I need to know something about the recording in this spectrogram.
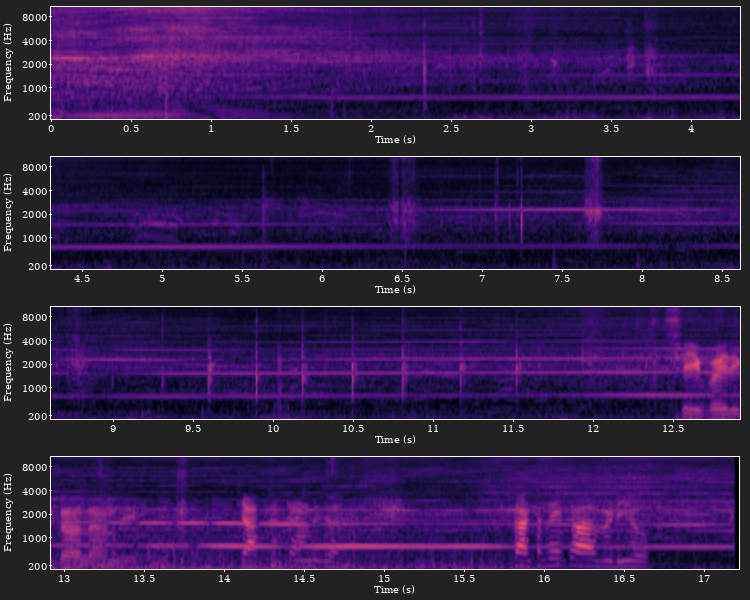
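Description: Small propeller aircraft engines hum steadily overhead.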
